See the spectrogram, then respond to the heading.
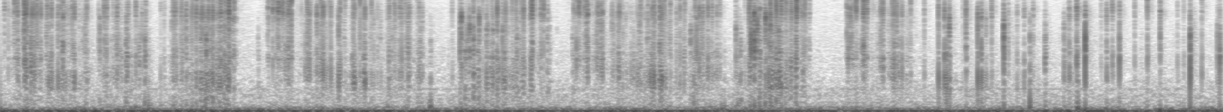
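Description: Long acrylic nails scratch and tap the textured, beaded dreadlock head of a small hollow molded plastic Predator figurine held close to the mic, with a paper hang tag attached but left untouched. The result is a continuous, dense, bright scratching and rasping with quick taps, over a steady low hum.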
